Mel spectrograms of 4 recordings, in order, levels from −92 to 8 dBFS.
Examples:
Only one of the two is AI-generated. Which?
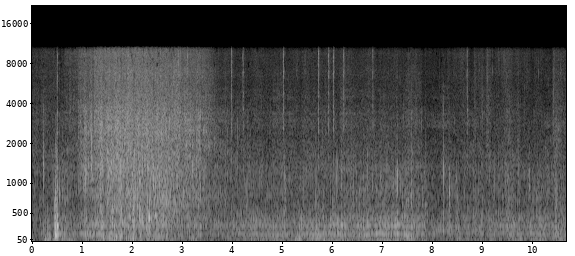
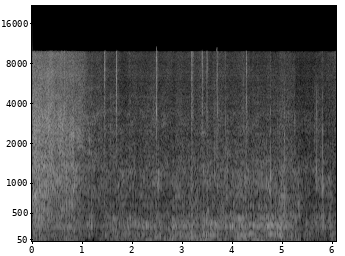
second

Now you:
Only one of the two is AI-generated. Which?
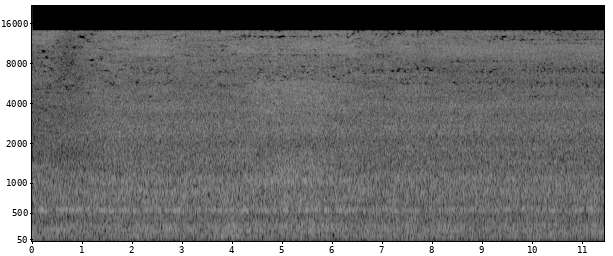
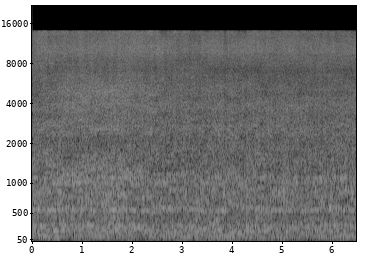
second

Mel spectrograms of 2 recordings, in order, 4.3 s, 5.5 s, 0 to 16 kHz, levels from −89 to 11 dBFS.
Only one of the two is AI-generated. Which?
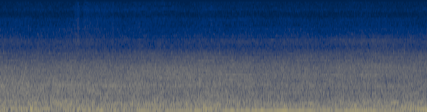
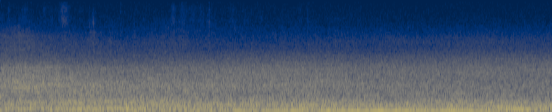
first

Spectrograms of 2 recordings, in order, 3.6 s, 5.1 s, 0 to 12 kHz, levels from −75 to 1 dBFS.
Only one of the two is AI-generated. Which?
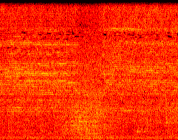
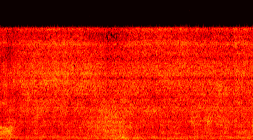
second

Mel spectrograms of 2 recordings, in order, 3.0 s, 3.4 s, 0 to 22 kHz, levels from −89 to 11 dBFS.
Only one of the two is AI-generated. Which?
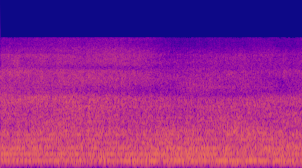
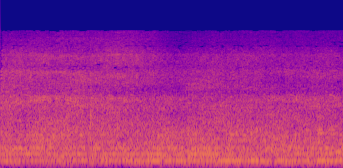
second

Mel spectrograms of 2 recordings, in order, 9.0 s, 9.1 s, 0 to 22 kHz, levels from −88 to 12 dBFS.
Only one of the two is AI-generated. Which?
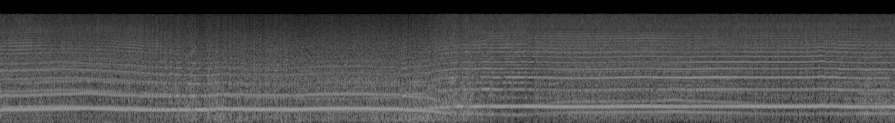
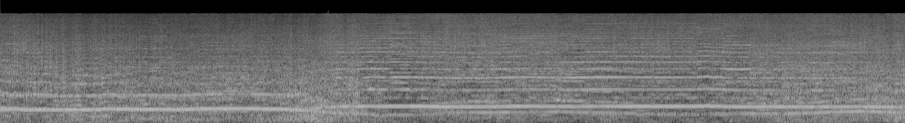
second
